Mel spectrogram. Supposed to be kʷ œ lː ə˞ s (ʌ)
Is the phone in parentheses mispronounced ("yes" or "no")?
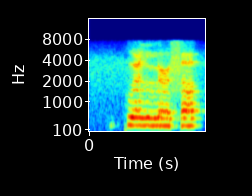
no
